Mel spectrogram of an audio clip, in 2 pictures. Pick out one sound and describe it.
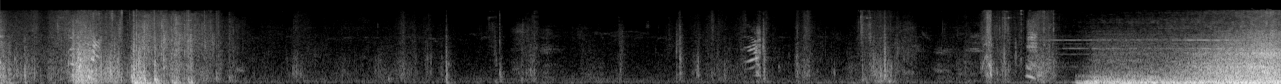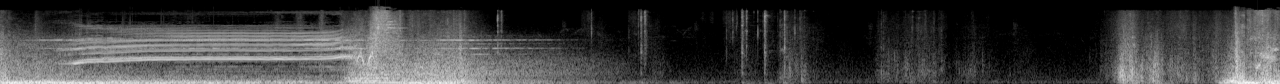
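Heavy blows land with dull thuds and clothing swishes.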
